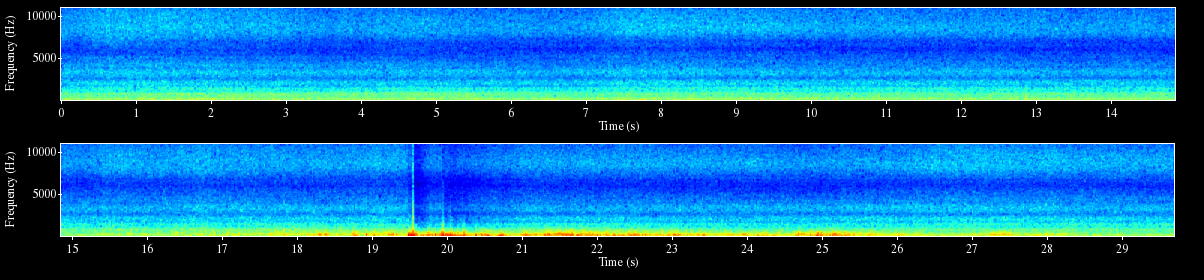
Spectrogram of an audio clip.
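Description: Surf washing onto a beach, with wind buffeting the microphone. The sound grows louder from about halfway through, is loudest around two-thirds in, then eases.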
